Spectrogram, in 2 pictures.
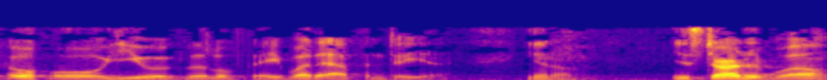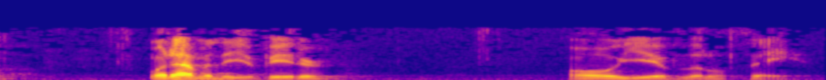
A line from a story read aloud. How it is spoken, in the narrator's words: Jesus chuckle as he said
